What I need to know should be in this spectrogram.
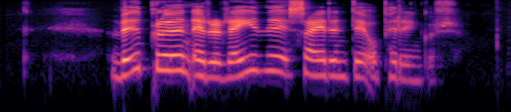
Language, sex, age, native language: Icelandic, female, 30-39, Icelandic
